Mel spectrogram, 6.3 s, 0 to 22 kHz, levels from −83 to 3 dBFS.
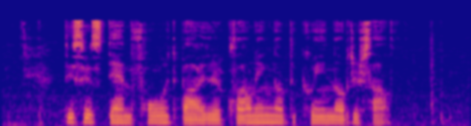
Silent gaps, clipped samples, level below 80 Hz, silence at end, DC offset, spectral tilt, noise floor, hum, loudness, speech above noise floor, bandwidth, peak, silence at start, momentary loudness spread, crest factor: none; under 0.1%; -54 dBFS; 0.5 s; under 0.1%; -4 dB/octave; -58 dBFS; none; -25 LUFS; 32 dB; 12 kHz; -6 dBFS; 0.9 s; 10 LU; 22 dB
